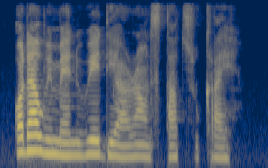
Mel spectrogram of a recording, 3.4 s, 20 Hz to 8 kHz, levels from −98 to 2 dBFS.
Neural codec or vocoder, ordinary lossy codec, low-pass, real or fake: none; none; 7.2 kHz; real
